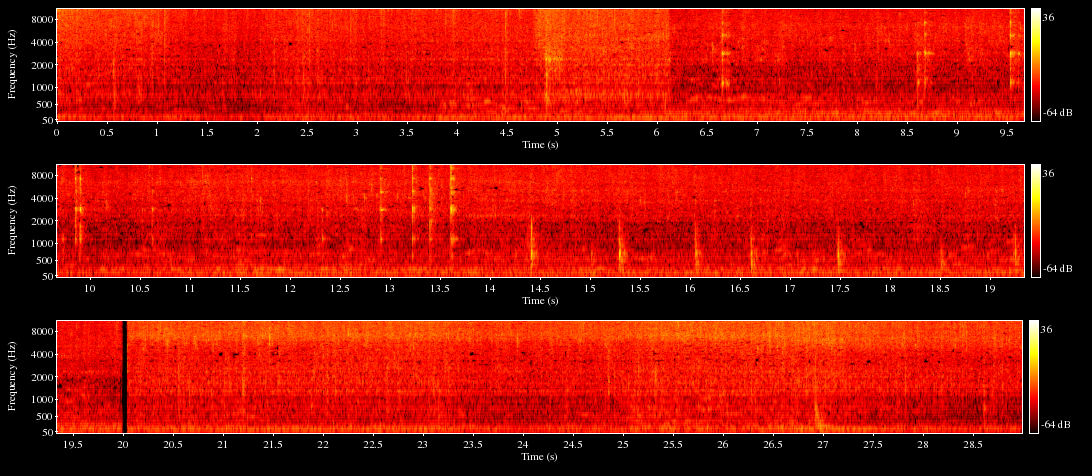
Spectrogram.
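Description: Tuna slices sizzling in hot oil in a nonstick frying pan. About six seconds in, the sizzle gives way to a wooden spatula stirring mashed potatoes in milk, with a run of sharp knocks against the pan. At about twenty seconds the sizzle of the frying tuna comes back, louder and steady.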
